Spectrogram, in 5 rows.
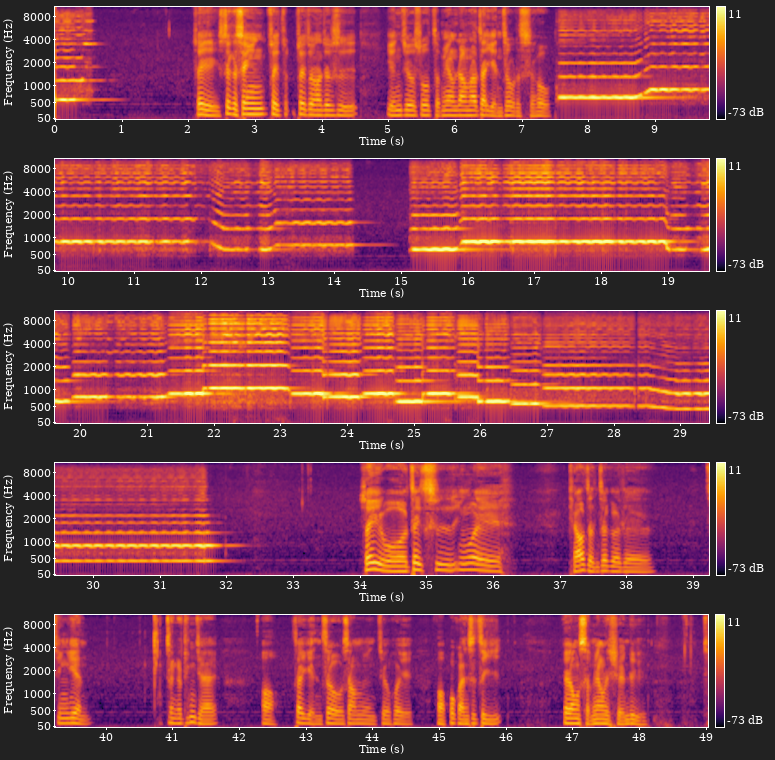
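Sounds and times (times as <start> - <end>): erhu solo melody: 0.0 - 1.1, 7.5 - 32.3.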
